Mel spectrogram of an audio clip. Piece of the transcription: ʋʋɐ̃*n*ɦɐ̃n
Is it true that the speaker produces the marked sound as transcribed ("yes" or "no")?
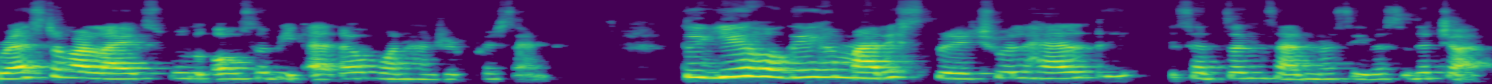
yes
